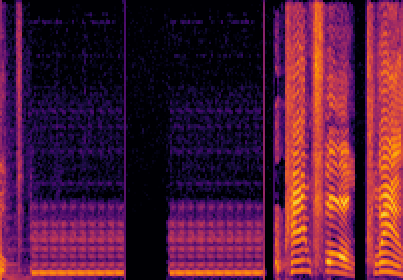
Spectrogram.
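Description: Phone call ringing tone: two steady electronic rings of about a second each, with a short silent gap between them. Cartoon voices begin near the end.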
